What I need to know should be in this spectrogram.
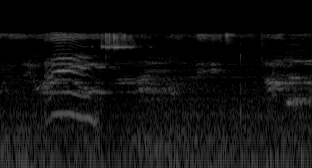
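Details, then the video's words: Female Siamese cat, a talkative breed, indoors in the evening talking back non-stop as a person talks to her: a drawn-out harmonic meow rising then falling, followed by softer, shorter mews. "CAT CAN TALK"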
